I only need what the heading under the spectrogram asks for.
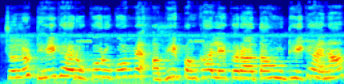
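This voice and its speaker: A woman voicing a patient grown brother in a village family, in a doll-play story, speaking lower than her own voice and calmly reassuring. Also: moderate pace. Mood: soothing. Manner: reassuring, making excuses.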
